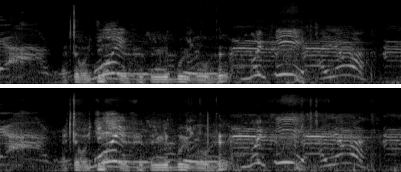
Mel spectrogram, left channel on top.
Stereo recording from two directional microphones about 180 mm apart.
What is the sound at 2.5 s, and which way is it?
Music, 55° right (ahead or behind).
